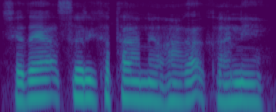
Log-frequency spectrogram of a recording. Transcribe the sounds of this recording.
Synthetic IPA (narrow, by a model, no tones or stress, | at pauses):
t͡ʃed̪ajasəɾikat̪ʰanẽɦãkaʔkəhnĩ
